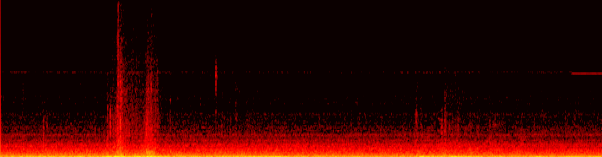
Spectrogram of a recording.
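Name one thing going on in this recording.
A car engine hums low and steady as the car drives along a road.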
